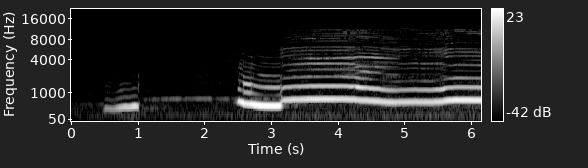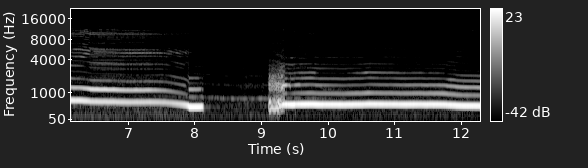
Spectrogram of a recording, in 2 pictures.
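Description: A wolf gives long, smooth, mournful howls that swell gently and slide down at the end.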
